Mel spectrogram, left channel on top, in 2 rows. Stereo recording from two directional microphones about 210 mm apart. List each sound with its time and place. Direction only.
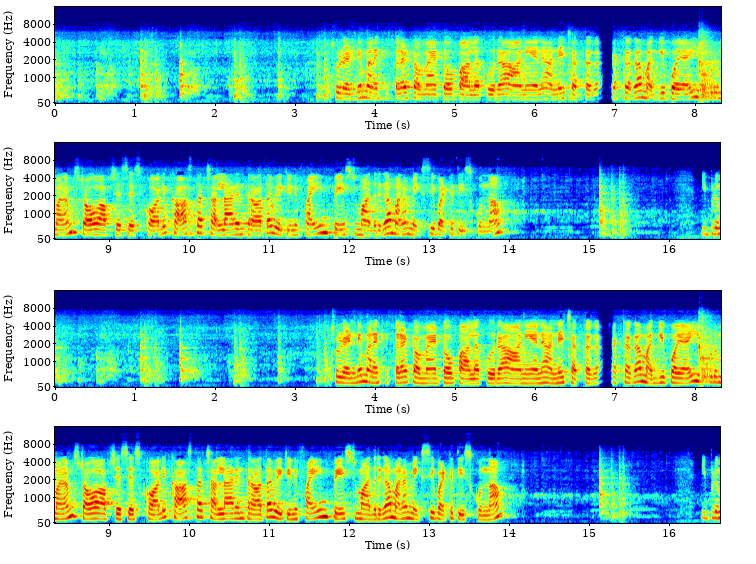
3.5 s speech: 55° right (ahead or behind); by 13.8 s 35° right (ahead or behind)
16.4 s a woman's voice: 20° right (ahead or behind)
